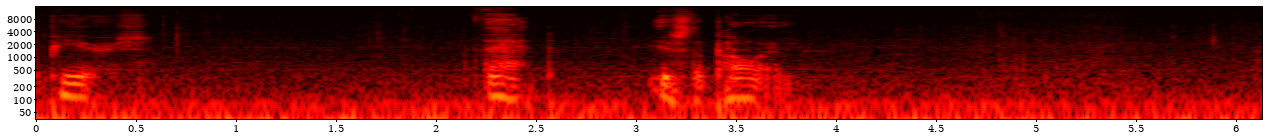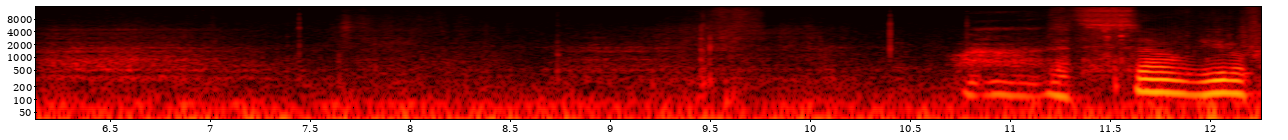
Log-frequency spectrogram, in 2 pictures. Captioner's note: sighs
